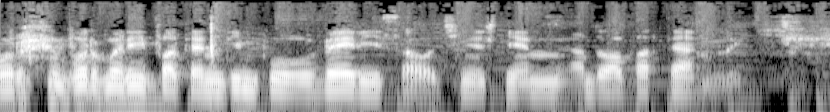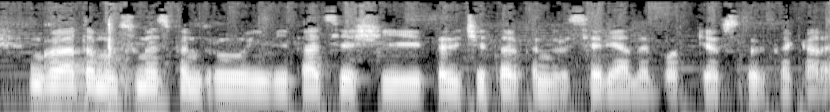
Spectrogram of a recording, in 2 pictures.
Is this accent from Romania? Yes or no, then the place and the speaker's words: yes; Hațeg, Hunedoara County, Romania; moved away; Eu sunt din Hațec, deloc, la poalele munților Betezat.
